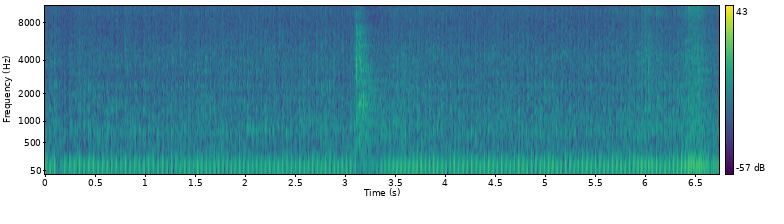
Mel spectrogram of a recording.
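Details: Mercury Pro XS 115hp 2.1L outboard on a Mako 18LTS, 5–10 s first start after a 100-hour service (fluids, impeller, fuel filter, plugs, thermostat replaced; fuel filter primed). Catches and settles into a smooth, even idle with no knocks or misses, healthy.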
